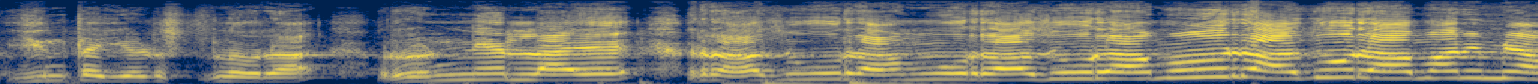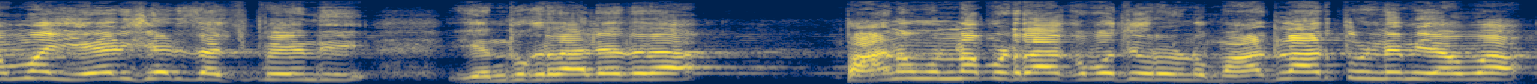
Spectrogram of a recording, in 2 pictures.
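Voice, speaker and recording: Preacher putting on an old father with a Telangana accent, reproachful and high-pitched. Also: fairly quick, fairly bright tone. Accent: Telangana Telugu. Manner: reproachful, raised voice. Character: old village father, scolding and grieved. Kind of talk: devotional storytelling.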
